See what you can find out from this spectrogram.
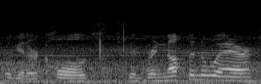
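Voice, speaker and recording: A man's voice: a little high, normal speed, highs cut off. Joking young man vlogging on the road. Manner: joking, mock announcer lines. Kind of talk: casual travel vlog. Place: car at night, then outdoor gas station. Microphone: camera on a handheld pole. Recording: loud road and outdoor noise.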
